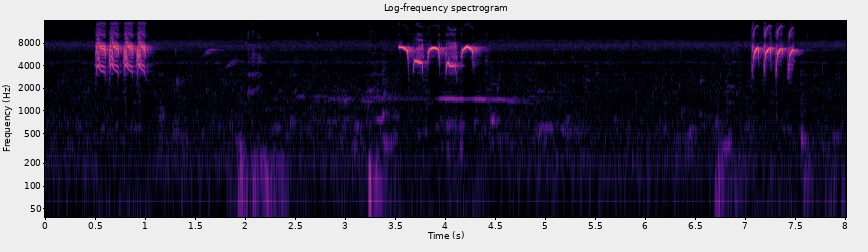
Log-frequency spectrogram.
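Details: Varied wucit chirps from a cinereous tit (gelatik batu): three fast bursts of bright, high, repeated notes spaced about three seconds apart, the middle phrase longer and more slurred; near-silent between phrases.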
